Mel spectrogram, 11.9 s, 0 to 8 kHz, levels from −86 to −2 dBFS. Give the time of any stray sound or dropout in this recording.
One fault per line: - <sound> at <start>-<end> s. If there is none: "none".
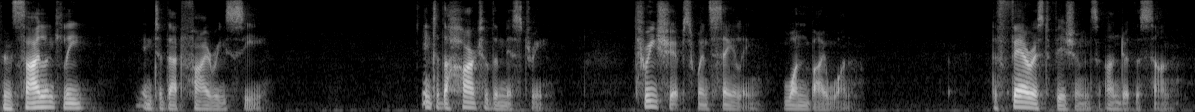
none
